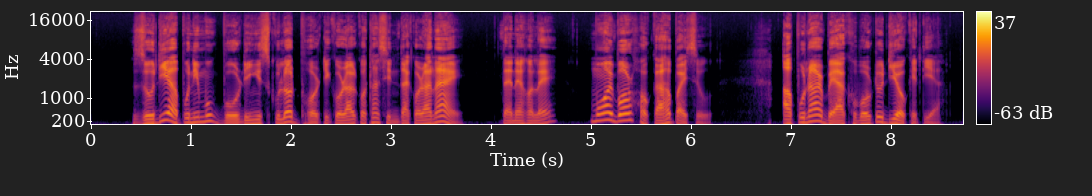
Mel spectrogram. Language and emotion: Assamese, happy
